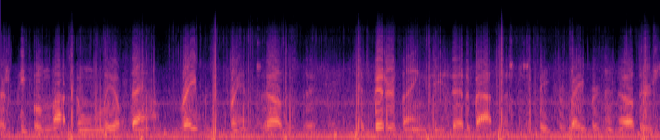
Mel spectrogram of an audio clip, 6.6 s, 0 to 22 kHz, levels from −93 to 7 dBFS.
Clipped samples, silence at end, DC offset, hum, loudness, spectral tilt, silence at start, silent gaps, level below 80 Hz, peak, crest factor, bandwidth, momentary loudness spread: under 0.1%; 0 s; under 0.1%; none; -27 LUFS; -7 dB/octave; 0 s; none; -42 dBFS; -6 dBFS; 20 dB; 9.8 kHz; 6 LU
